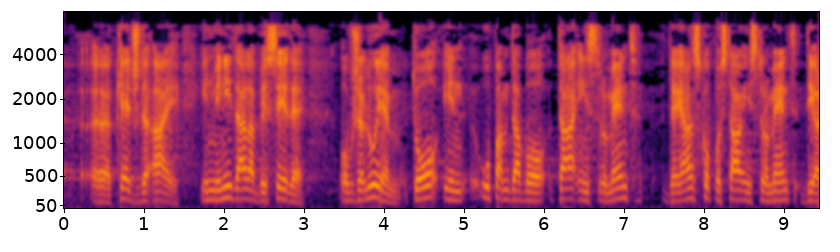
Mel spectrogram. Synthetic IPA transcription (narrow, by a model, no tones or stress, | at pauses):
kɛt͡ʃd̪əʔajinminid̪aːlabɛseːd̪ɛ | ɔbʒaluːjɛmt̪oːinuːpamd̪abot̪aːʔinst̪ɾumɛnt̪ | d̪ɛjanskɔpɔst̪awinst̪ɾumɛnt̪d̪ia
